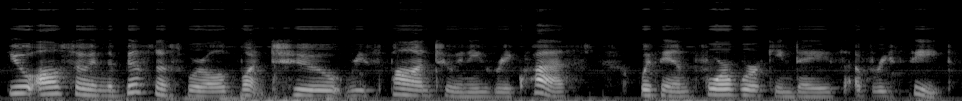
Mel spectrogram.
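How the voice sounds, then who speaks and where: Measured woman teaching over tinny audio. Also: lowish voice. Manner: measured, methodical, reading out word lists. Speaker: instructor. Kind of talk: recorded lecture over slides. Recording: tinny phone-like lecture recording.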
